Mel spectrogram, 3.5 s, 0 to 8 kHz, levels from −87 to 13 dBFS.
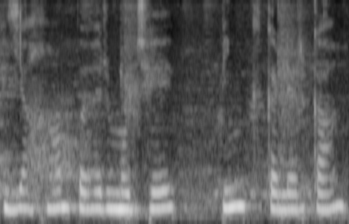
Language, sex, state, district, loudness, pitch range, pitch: Hindi, female, Himachal Pradesh, Shimla, -13 LUFS, 215-235 Hz, 225 Hz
